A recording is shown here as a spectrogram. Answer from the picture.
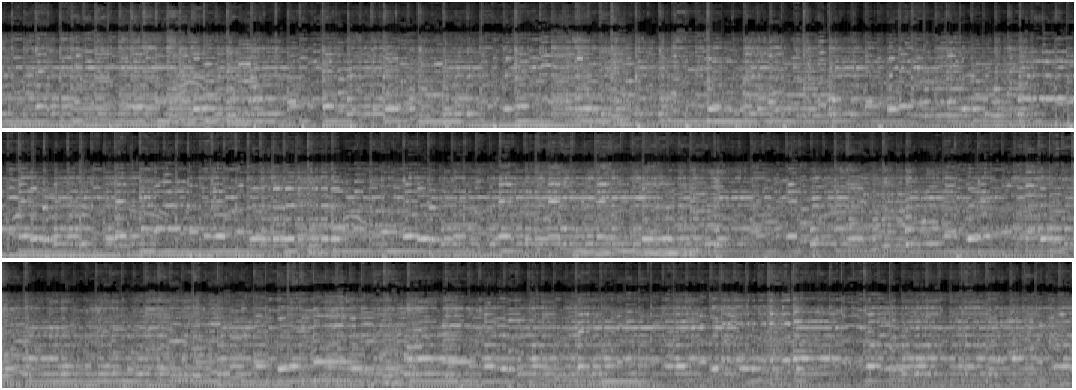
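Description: Live acoustic trio of fiddle, accordion and acoustic guitar playing a traditional tune together, the fiddle carrying the melody over steady guitar accompaniment.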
